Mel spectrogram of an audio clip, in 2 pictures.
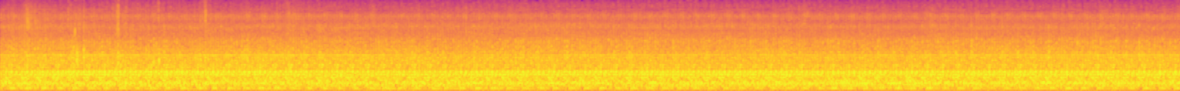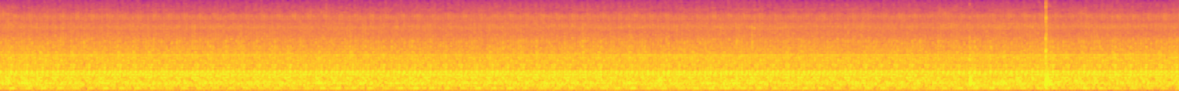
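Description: Camper truck's engine running steadily, a constant drone with a fixed whine, and a couple of light knocks near the end.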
